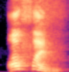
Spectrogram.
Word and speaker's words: often: ऑफन, यहाँ पे ये देखिए ऑफन में टी यहाँ पर साइलेंट है, ऑफन कहते हैं अक्सर। ठीक है, यहाँ पर OFTEN, टी राइट तो होगा, लेकिन यहाँ पे इसकी साउंड या प्रोनाउंस ये नहीं होगा।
